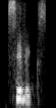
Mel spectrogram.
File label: "civics", Indian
